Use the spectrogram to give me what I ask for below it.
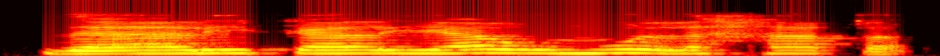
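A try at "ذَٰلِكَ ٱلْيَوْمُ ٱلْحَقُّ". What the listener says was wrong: Qafnya dia qalqalahnya ditahan sebentar ya, karena dia tasydid ya. Dzalikal yaumul haqqo.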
